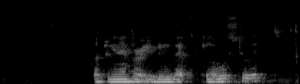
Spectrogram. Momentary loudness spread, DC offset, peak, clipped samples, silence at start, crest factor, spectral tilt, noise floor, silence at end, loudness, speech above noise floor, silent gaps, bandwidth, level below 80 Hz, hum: 10 LU; under 0.1%; -18 dBFS; under 0.1%; 0.95 s; 14 dB; -8.5 dB/octave; -73 dBFS; 0.2 s; -32 LUFS; 43 dB; none; 9.6 kHz; -62 dBFS; none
